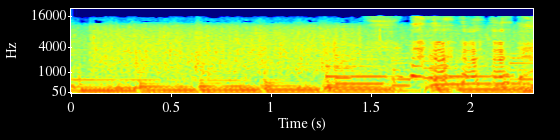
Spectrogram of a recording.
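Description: Cartoon background music under a steady hiss of spraying water. Near the end a child's giggle begins.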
